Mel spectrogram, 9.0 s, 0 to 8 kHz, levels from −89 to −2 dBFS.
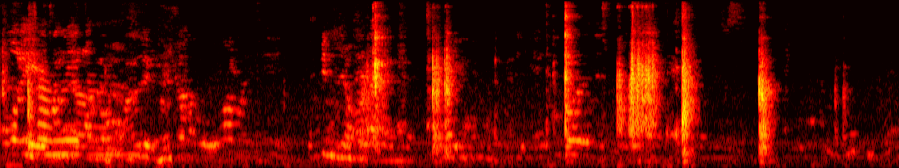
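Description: A recording of everyday sounds, band-limited to nothing above 8 kHz by call microphone processing, has a noise suppressor applied to music or sounds. The suppressor treats steady sound as noise. Level swings by roughly 20 dB, so the sound pumps and thins. Sudden onsets pass, while held parts sink. Sound is cut by the noise suppressor at 2.4–3.21 s, 4.1–4.26 s, 4.71–5.58 s, 5.91–6.15 s, 6.99–7.57 s, 7.77–8.39 s and 8.56 s to the end. Most dips reach about 11 dB. The one at 5.91 s reaches about 9 dB. Decays are cut short.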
